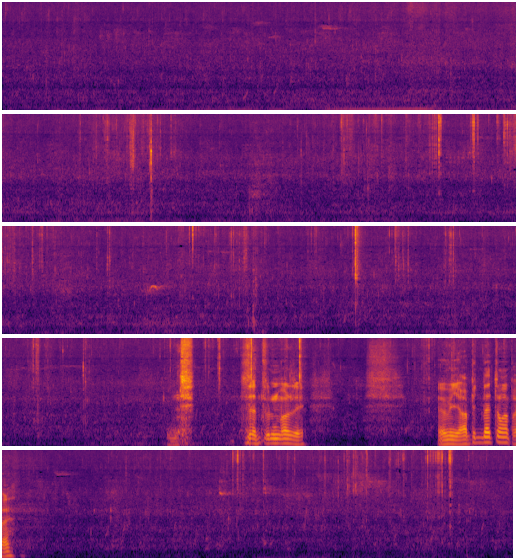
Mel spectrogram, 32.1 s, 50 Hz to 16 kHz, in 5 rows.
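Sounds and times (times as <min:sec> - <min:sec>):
shallow stream trickling: 0:00.0 - 0:32.0.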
